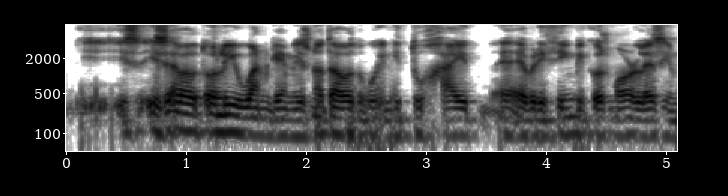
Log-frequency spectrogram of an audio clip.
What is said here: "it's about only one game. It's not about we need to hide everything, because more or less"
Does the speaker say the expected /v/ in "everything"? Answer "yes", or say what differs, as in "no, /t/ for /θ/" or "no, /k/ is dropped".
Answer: no, /b/ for /v/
